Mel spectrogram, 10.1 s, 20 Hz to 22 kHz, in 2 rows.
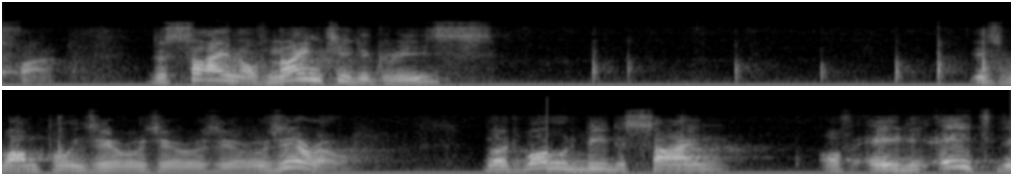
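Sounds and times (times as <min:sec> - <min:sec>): chalk tapping on a blackboard: 0:02.8 - 0:05.6.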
